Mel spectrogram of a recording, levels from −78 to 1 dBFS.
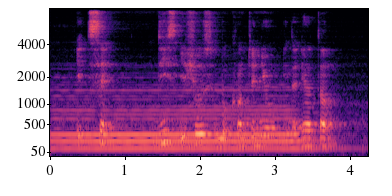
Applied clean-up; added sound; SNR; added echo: none; Bowed string instrument; 2 dB; reverberation time 0.3 s.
